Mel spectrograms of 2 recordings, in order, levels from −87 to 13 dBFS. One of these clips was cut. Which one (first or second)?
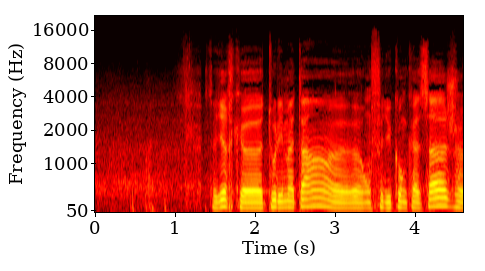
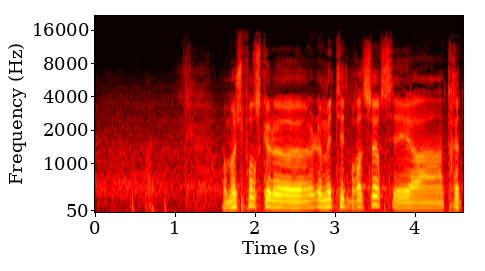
first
